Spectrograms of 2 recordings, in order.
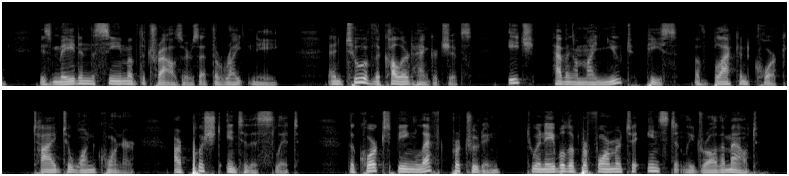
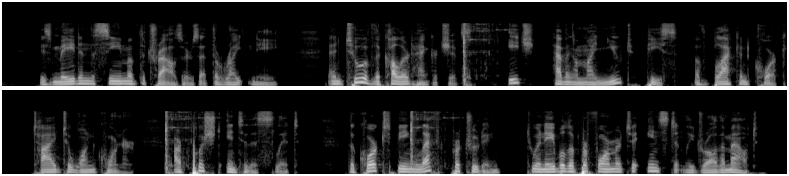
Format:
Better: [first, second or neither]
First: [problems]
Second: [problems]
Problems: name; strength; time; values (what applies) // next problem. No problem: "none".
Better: first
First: none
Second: noise reduction (classical method spectral subtraction)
